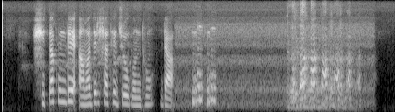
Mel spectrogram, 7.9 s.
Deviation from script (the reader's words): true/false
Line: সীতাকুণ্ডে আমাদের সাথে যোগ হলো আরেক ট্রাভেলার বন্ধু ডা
true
